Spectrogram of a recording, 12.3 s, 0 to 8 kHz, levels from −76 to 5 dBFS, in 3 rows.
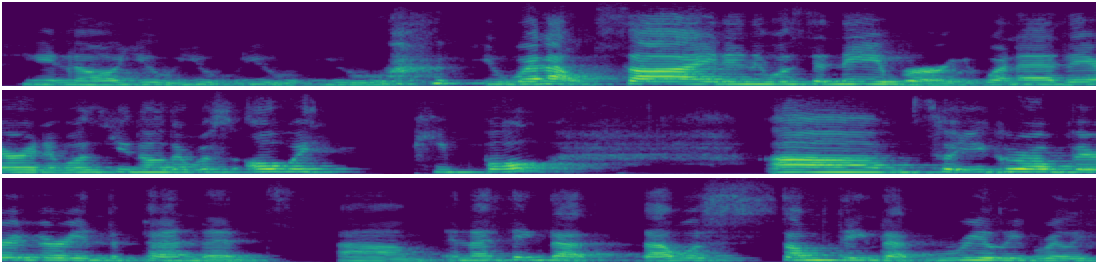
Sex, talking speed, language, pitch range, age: female, 225 wpm, English, 210-255 Hz, 30-49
